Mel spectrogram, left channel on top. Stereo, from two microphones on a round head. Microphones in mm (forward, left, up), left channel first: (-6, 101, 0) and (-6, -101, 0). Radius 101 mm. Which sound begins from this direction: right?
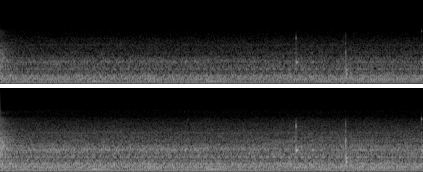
Running water, at 0.0 s.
